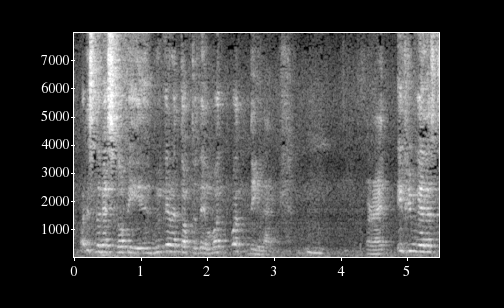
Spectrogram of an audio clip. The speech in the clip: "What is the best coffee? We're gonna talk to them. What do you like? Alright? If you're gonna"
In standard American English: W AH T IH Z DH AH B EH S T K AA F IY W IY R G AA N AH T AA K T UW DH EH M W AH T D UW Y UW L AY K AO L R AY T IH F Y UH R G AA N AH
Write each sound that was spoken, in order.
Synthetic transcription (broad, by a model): W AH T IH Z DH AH B EH S T K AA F IY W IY L G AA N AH T AA K T UW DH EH M W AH T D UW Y L AY K AO L R AY T IH F Y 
